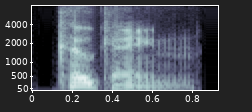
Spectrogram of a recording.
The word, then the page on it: cocaine: British English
